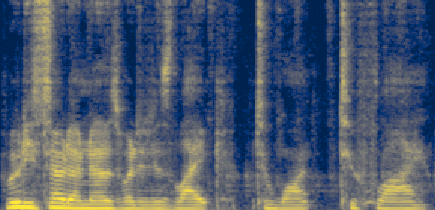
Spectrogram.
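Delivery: ordinary delivery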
